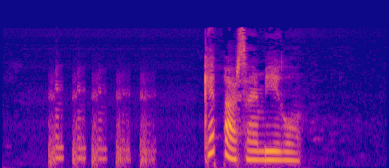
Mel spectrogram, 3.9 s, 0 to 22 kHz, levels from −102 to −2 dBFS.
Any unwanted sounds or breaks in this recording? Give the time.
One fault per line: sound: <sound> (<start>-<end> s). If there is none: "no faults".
sound: laugh (0.5-1.6 s)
